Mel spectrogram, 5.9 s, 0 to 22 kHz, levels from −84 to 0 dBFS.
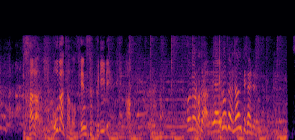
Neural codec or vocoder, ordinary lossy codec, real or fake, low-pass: codec, 16 kHz, 2 kbps, FunCodec, trained on Chinese and English, 25 frames a second; none; fake; none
